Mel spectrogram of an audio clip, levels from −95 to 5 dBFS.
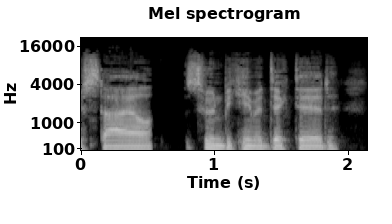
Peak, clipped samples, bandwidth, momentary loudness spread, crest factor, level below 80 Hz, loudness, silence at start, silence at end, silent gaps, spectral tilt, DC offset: -10 dBFS; under 0.1%; 12.5 kHz; 5 LU; 14 dB; -54 dBFS; -24 LUFS; 0 s; 0.25 s; none; -4.5 dB/octave; under 0.1%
